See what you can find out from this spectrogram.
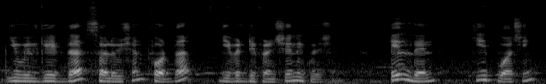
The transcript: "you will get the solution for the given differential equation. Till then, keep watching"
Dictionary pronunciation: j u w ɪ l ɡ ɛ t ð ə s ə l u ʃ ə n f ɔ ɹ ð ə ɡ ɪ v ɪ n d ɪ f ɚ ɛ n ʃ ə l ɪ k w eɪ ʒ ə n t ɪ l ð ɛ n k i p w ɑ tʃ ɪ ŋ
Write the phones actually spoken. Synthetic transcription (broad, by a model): j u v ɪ l ɡ ɛ t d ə s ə l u ʃ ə n f ɔ ɹ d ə ɡ ɪ v ɪ n d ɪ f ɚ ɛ n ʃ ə l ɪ k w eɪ ʃ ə n t ɪ l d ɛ n k i p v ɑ tʃ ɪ ŋ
